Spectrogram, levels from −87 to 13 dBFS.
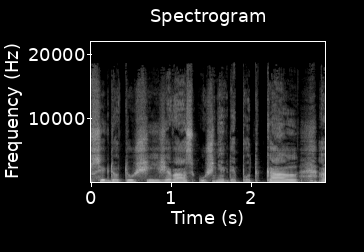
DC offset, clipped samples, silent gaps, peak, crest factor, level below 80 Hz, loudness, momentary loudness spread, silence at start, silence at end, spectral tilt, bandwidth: under 0.1%; under 0.1%; none; -4 dBFS; 20 dB; -50 dBFS; -23 LUFS; 11 LU; 0 s; 0 s; -4 dB/octave; 19 kHz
